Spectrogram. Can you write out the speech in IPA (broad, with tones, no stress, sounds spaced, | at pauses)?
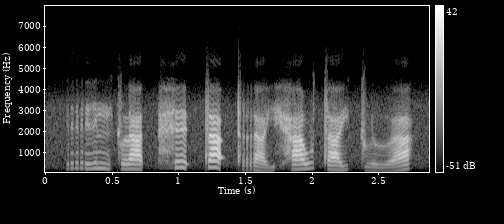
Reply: r i˥˩ n k l a˥˩ t̚ h e˥˩ ʔ t a˥˩ ʔ t r a˩˦ j h a˦˥ w t a˦˥ j k l ɯ˩˦ a̯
